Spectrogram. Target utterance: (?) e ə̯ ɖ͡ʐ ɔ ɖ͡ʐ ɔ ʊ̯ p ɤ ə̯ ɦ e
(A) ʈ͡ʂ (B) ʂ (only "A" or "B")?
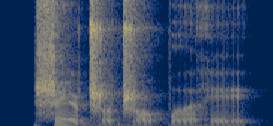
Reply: B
